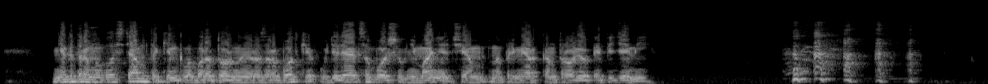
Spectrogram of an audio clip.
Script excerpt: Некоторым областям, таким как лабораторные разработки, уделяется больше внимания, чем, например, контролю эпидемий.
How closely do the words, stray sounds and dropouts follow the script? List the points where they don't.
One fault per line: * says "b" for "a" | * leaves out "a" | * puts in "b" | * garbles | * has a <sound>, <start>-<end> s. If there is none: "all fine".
* leaves out "как"
* has a laugh, 7.8-9.2 s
